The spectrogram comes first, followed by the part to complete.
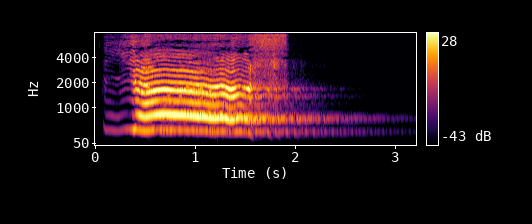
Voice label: announcer killstreak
